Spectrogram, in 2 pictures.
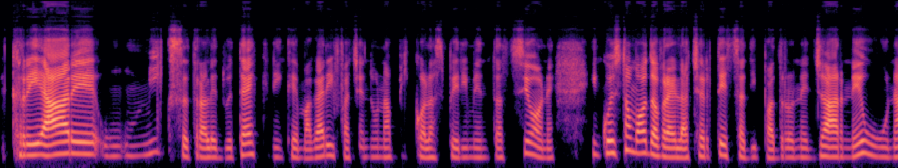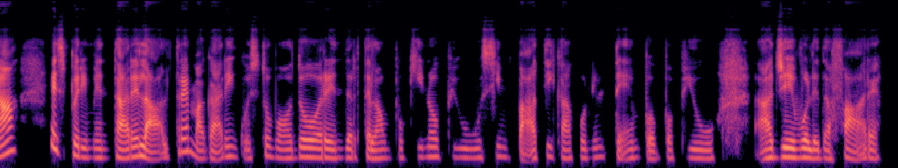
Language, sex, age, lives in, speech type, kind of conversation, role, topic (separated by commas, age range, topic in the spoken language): Italian, female, 35-39, Italy, conversation, advice, advisor, Come posso restare motivato e portare avanti un’abitudine creativa anche dopo i primi giorni?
